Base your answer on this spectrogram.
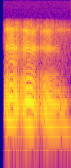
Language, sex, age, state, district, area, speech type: Malayalam, female, 30-45, Kerala, Wayanad, rural, conversation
